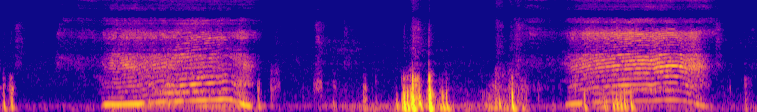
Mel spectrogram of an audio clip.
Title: How my snore sound like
